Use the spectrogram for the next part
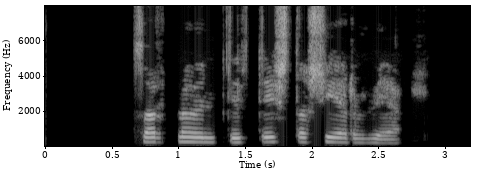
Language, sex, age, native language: Icelandic, female, 7, Icelandic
